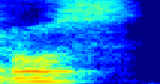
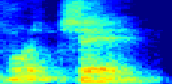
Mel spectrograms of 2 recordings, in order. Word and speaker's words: ROCE: Whenever I see ROCE, please don't pronounce this as Rose. Rose is my sister. Rose is your mother. Professionally, we pronounce this as ROCE.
